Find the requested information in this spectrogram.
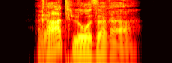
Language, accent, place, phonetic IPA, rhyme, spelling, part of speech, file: German, Germany, Berlin, [ˈʁaːtloːzəʁɐ], -aːtloːzəʁɐ, ratloserer, adjective, De-ratloserer.ogg
- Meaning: inflection of ratlos: 1. strong/mixed nominative masculine singular comparative degree 2. strong genitive/dative feminine singular comparative degree 3. strong genitive plural comparative degree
